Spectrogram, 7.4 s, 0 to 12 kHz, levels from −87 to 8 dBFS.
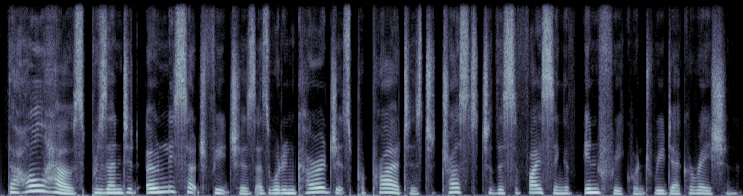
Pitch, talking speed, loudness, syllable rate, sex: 215 Hz, 170 wpm, -18 LUFS, 5.7 syllables/s, female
